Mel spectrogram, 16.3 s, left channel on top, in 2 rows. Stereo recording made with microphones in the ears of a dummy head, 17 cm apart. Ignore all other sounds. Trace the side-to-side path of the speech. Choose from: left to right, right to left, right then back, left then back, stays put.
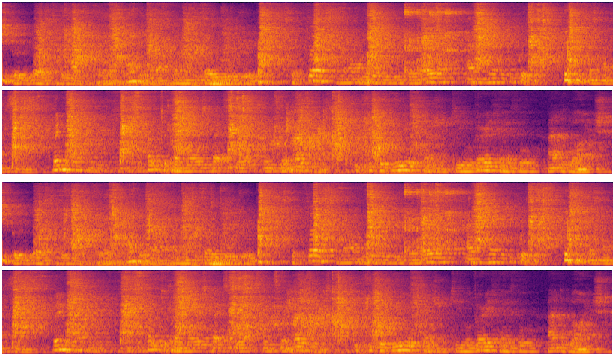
left then back.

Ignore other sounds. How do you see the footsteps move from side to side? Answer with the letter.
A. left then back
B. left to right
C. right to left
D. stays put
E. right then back
C.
